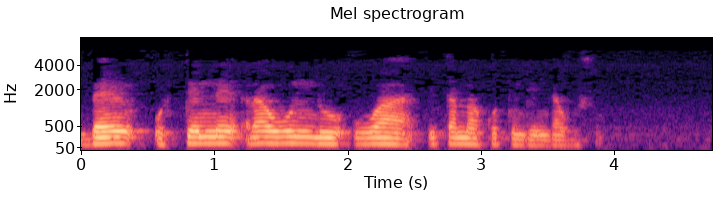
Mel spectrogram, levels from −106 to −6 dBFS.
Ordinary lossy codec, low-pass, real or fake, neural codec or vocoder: MP3, 24 kbps; 7.2 kHz; real; none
